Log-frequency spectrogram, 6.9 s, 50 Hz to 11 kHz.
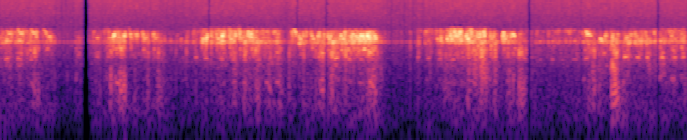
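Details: At a black stork nest near Łódź, Poland, on the evening of 16 June 2021, a returning female feeds chicks. Rasping, breathy wheezes swell and fade in irregular bouts about once a second, with a faint constant whine behind.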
